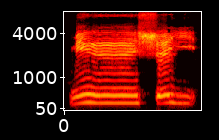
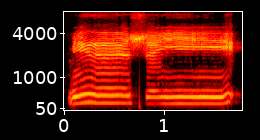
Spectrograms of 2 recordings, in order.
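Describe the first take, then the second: First: The final sound is doubled and pressed hard. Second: The vowel is held for a long count. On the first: "kita ganti sukunnya syai ini dengan syiddah, kemudian kita tekan" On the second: "empat harokat"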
